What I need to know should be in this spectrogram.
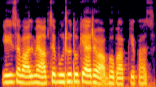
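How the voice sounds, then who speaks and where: A woman's voice: medium pitch, fairly even intonation, no echo, highs cut off, close to an everyday voice. A woman voicing a tearful young wife, accusing and wounded. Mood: hurt.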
